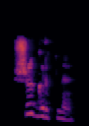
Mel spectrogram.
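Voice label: "шыгыртны", Komi, female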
